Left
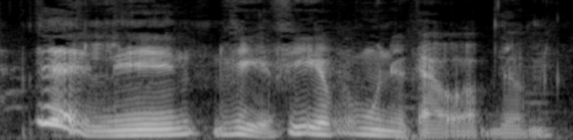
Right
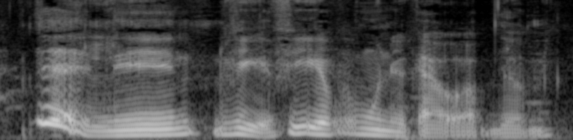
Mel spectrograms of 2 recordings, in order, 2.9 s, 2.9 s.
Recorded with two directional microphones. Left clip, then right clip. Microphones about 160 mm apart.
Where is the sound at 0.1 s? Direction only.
35° right (ahead or behind).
